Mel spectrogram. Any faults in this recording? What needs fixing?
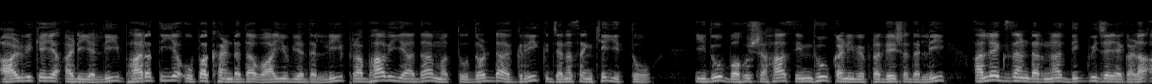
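AAC compression damage runs through the whole speech recording and is plainly audible. Nothing is present above 8 kHz, so the sound is dull and lacks air. Sibilants and held sounds are smeared, with a warbling, fizzy texture. The likely cause is low-bitrate AAC-LC encoding. The encoder had too few bits, so it dropped the top of the spectrum and coded the rest coarsely. The damage fits roughly 24 kbps. To prevent this, encode from the original at a much higher bitrate or keep a lossless master.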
